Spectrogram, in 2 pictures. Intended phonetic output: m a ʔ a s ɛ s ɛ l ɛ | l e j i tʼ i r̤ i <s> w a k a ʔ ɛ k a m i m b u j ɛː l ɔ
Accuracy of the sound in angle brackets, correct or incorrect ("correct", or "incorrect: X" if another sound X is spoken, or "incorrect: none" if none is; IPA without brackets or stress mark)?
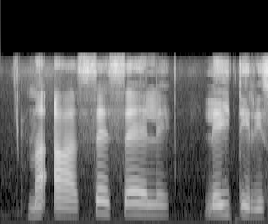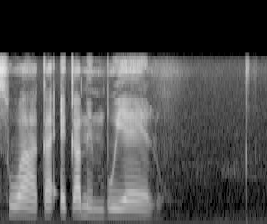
correct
